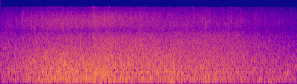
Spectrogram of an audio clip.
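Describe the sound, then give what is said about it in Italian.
Sea waves wash continuously onto the shore of the Ionian Sea at Marina di Ugento in Salento, Italy, in a broad, steady roar that swells and slowly eases, with a faint wind hiss and no voices. “È un posto di mare, anzi, una delle località di mare più belle e frequentate del Salento.”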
